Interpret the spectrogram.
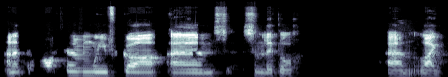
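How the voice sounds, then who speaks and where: A man's voice: medium pitch, little pitch movement, unhurried, bright, forceful tone, a little hiss or hum, poor audio. A man taking part in a workshop, describing things off the cuff in hesitant, pieced-together phrases. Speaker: workshop participant. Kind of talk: unscripted description.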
